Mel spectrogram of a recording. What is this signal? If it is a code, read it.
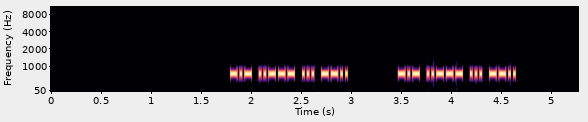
Morse code, heard as a keyed tone, about 47 wpm, 700 Hz. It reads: K2SZ K2SZ
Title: USA Call Signs - 4 Characters - Repeated 2x - 50wpm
